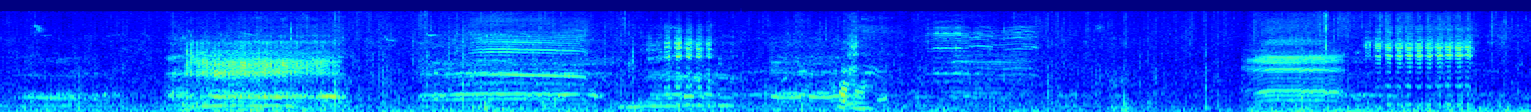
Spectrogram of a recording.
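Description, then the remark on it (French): A flock of ewes and lambs bleats in overlapping bursts, some calls high and thin, others deeper and hoarser, loud with brief gaps between them. “il y a des agneaux qui pensent qu'ils sont les meneurs. Et les brebis, et donc il y a Bernadette qui court pour récupérer sa place de meneuse.”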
